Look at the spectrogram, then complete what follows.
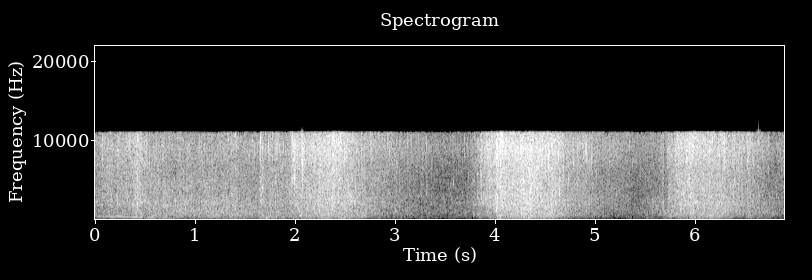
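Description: Small lake waves washing in and breaking against a rocky shore, surging about every two seconds, loudest about four seconds in.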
